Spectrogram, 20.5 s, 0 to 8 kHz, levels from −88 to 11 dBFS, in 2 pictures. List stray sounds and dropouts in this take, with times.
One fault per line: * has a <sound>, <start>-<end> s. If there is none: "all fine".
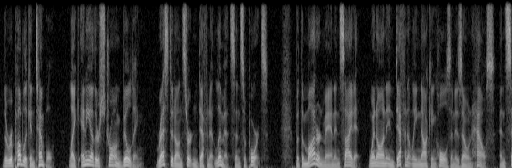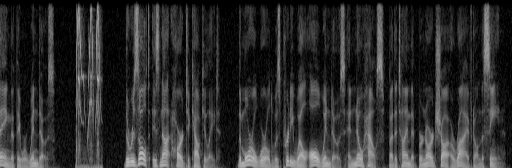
* has a squeak, 11.8-12.3 s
